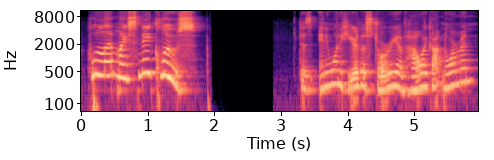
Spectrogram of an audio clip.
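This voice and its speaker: A woman's voice: a little high, gravelly, darkish tone. A woman reading a children's story aloud expressively, drawing out key words for emphasis. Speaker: children's book reader.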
